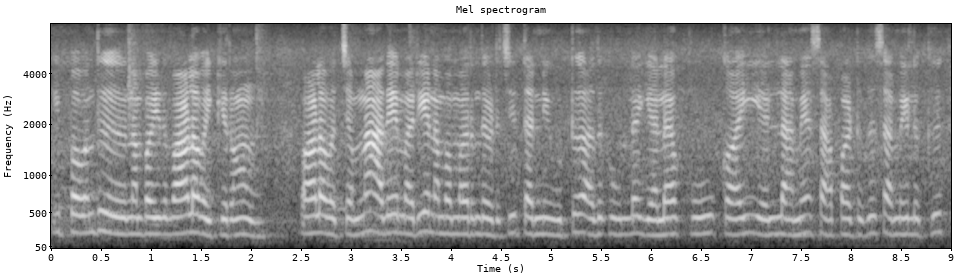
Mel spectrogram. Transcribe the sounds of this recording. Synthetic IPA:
ɪpːoːʋɐnd̪ɯnɐmbɐɪðɯʋaːɭɐʋɐɪkːɪɾõː | ʋaːɭɐʋɐt͡ʃːɐmnaːɐðeːmaːd̪ɾɪjẽnɐmbɐmɐɾɯnd̪ɐɽɯt͡ʃːɯt̪ɐɳːiʊʈːɯɐðɯkːɯʊɭːɐɛlɐpuːkaːjiɛlːaːmeːsaːpaːʈːɯkːɯsɐmɐjɐlɯkːɯ

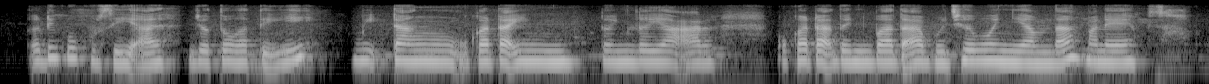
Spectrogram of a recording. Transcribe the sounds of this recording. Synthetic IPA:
ʔəɖikukusijaʔad͡ʒɔt̪ɔɡat̪iɡi | mit̪̚ˀʈaŋṵkaʈaʔiɲd̪ɔɲləjaʔaɾɔkaʈaʔd̪ɔɲbad̪aʔabəd͡ʒʱəwɔɲijamd̪amanɛ

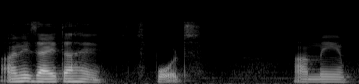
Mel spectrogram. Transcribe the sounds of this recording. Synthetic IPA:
a̰ñid͡zajt̪aɦe | spo̰ɾʈs | a̰mi

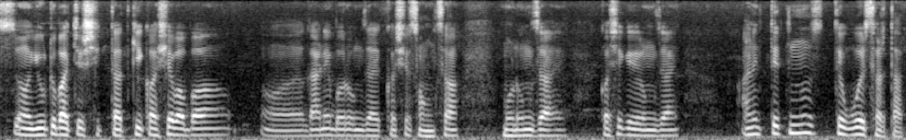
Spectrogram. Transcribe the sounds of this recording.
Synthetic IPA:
juʈjubat͡ɕeɕik̚t̪at̪kiːkəɕẽbaba | ɡaɽ̃ebəɾuŋkd͡zajkəɕẽsɔ̃ŋsa | m̤əɽ̃ũŋkd͡zaj | kəɕẽkeɾũŋkd͡zaj | aɽ̃it̪et̪nut͡st̪eʋəɾsəɾt̪aɾ

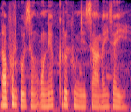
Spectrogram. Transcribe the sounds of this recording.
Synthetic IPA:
napʰɯɾɡɯwzɯŋɔnekːɯɾɯkʰɯmnizanajzaj

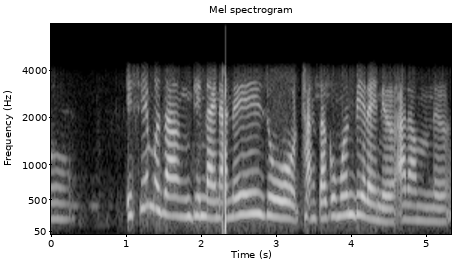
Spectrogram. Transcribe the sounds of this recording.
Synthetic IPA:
esemɯzaŋdinːajnanɯjzɔtʰaŋzaɡɔmɯnbeɾajnɯa̰ɾamnɯ

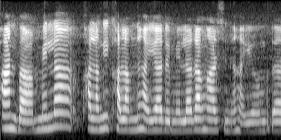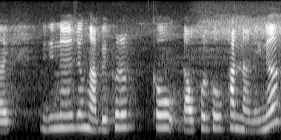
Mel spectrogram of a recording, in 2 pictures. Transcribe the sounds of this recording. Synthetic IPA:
anbamelakʰalaŋɡikʰalamnɯɦajaɾɯmelaɾaŋaɾsinɯɦajɯmbɯɾaj | bidinɯzuŋŋabipʰɯɾ | kʰɯwdawpʰɯɾkʰɯwpʰanːanɯjnɯ

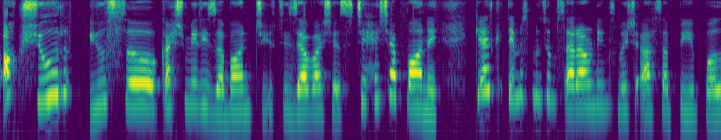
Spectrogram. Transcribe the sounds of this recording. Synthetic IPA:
ɐkʰʃuɾjuskɐʃmiːɾizɐbaːnt͡ʃʰijut̪izʲɐʋaːʃɐst͡ʃiheʃapaːnɨkʲasʲkʲi̥t̪emismɨzʲumsɐɾawɳɖiŋsmɨt͡ʃʰiaːsapiːpəl

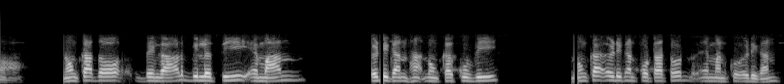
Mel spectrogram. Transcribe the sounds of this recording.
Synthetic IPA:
ɔ̰̃ | nɔŋkad̪ɔbɛŋɡaɽbilət̪iɛman | əɽiɡanɦãʔnɔŋkakubi | nɔŋkaəɽiɡanpɔʈaʈɔd̚ɛmankɔəɽiɡan

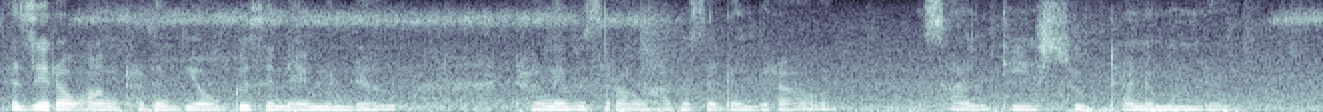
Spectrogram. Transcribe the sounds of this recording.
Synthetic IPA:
ɐziɾawaŋtʰadɯŋbiawɡɯzɯnajmɯndɯŋ | tʰaŋnajbɐsaɾaaŋɦabazadɐŋbiɾa̰w | santisuk̚tʰanɯmɯndɯŋ

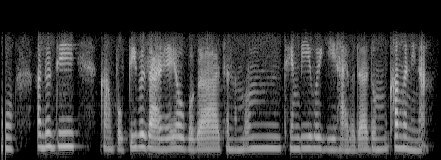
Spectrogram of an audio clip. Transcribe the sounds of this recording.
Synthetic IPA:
o | ɐdudikaŋpok̚pibɐzaɾɦejɐwbɐɡɐ̰t͡ʃɐnɐmbɐmtʰembiɦojɡiɦa̰jbɐdɐːdumkʰɐŋɐninɐ̰

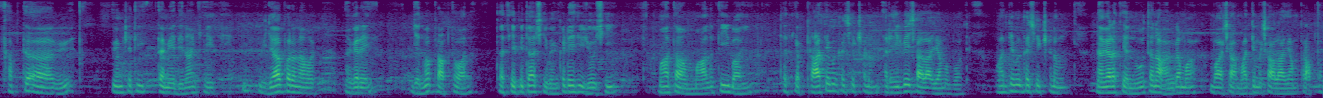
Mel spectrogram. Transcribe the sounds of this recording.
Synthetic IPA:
sɐpt̪ɐʋ | ʋimt͡ʃɐt̪it̪ɐmeːd̪inaːŋkʰeː | ʋid͡ʒjaːpɐɾɐnaːmɐknɐɡɐɾeːd͡ʒɐnmɐpɾaːpt̪ɐʋaːn | t̪ɐt̪ʰepit̪aːʃiːʋeŋkɐʈeːt̪id͡ʒoːʃi | maːt̪aːmaːlɐt̪iːbʱaːjit̪ɐt̪ʰjɐpɾaːt̪jɐmɐkɐʃikʂɐɳɐmɾejɾʋeːt͡ʃaːlaːjaːmɐbʱoːt̪ | maːd̪ʱjɐmɐkɐʃikʂɐɳɐm | nɐɡɐɾɐt̪ʰjɐnuːt̪ɐnɐɦɐŋɡɾɐmɐbʱaːʃaːmaːd̪ʱjɐmɐt͡ʃaːlaːjaːmpɾa̰ːpt̪ɐ

